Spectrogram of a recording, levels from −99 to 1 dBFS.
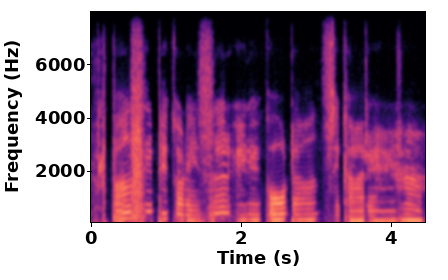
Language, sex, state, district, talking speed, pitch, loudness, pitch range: Hindi, female, Bihar, Kishanganj, 65 wpm, 195 Hz, -25 LUFS, 180-200 Hz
